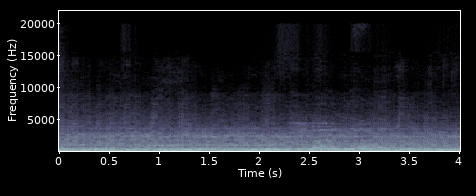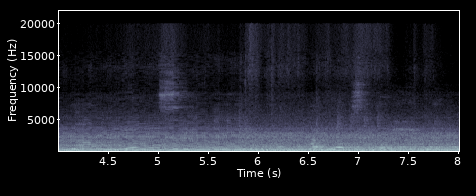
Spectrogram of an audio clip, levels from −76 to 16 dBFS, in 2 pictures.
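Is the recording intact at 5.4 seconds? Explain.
No. At 5.4 seconds the audio is inside a time-stretched section running from 0.0 to 5.82 s, where it plays at about 0.51 times its normal speed without dropping in pitch. It was likely slowed in software by repeating short pieces. It drags, then the pace jumps abruptly at 5.82 s. A spectrogram shows features stretched to roughly twice their width at unchanged frequencies.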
